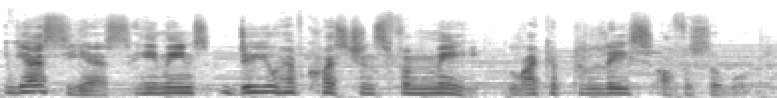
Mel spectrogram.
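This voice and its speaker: A man's voice: fairly high pitch, animated, normal speed, music in the background, close to an everyday voice. An actor playing an irritable, sarcastic male cafeteria manager in a video game, mocking and exasperated.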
